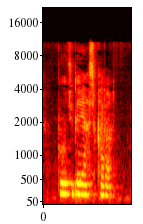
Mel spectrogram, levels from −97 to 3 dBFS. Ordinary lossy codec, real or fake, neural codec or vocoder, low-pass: MP3, 64 kbps; fake; codec, 44.1 kHz, 7.8 kbps, Pupu-Codec; 10.8 kHz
